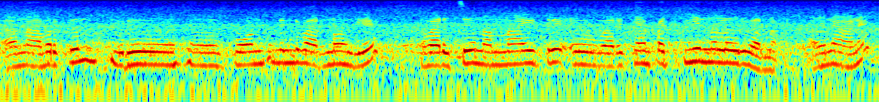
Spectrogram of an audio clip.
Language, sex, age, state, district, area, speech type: Malayalam, female, 60+, Kerala, Alappuzha, urban, spontaneous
